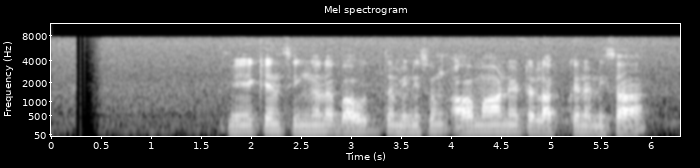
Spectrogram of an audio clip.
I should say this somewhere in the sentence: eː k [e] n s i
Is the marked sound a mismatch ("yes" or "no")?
no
